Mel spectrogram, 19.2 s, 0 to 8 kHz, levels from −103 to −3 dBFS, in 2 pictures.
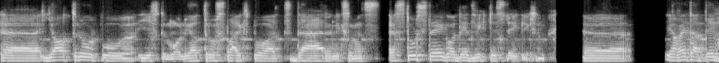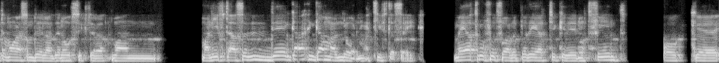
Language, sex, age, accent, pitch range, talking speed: Swedish, male, 20-39, native, 120-145 Hz, 180 wpm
